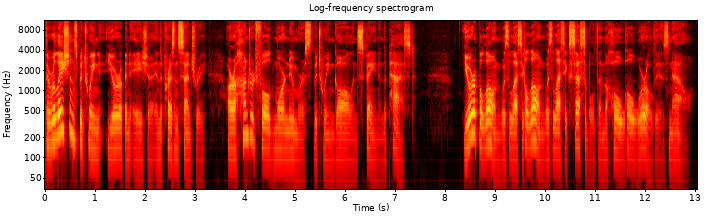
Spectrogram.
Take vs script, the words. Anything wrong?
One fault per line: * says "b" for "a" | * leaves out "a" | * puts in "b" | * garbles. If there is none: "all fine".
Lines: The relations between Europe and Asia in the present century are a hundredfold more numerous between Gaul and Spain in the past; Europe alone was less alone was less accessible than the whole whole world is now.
all fine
